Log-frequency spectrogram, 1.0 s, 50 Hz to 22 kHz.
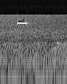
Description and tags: Sonido 6- play prendido
this is the sound of my playstation when i start it
play, station, start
